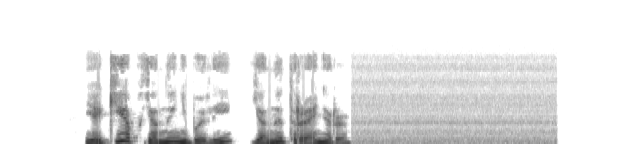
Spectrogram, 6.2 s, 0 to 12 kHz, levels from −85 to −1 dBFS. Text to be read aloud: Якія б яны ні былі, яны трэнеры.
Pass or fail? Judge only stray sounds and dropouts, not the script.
pass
